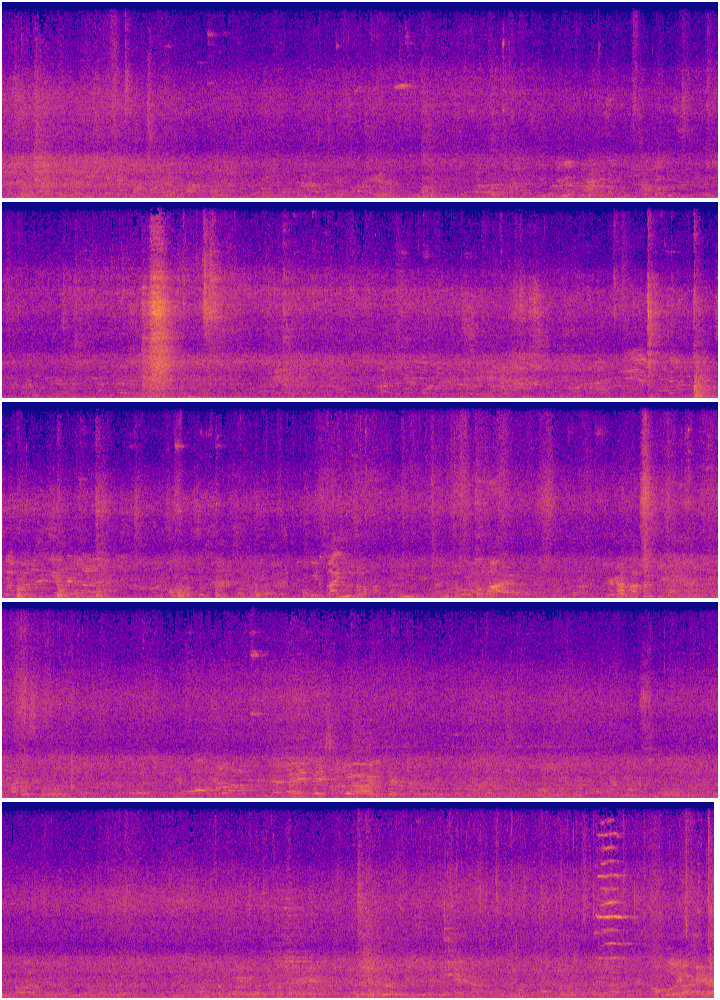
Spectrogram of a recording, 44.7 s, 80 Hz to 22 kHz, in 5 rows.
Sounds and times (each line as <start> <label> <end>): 7.4 Traffic sound 16.7
20.0 Traffic sound 44.7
